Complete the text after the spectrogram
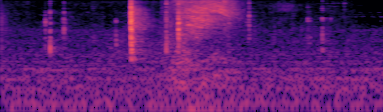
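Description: A heavy sliding door hisses open.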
